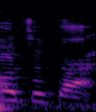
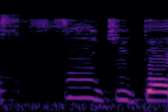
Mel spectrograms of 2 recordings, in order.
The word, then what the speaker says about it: 써주다: 써주다. Instead of 쓰주다, it's very hard. Try to pronounce 쓰주다. Yes. So if it's sound, it becomes 써주다 because it's easier to pronounce, okay?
